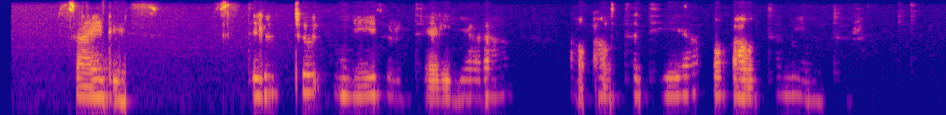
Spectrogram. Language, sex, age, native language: Icelandic, female, 50-59, English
